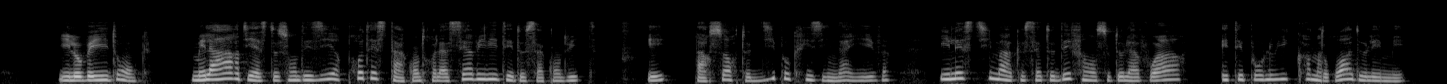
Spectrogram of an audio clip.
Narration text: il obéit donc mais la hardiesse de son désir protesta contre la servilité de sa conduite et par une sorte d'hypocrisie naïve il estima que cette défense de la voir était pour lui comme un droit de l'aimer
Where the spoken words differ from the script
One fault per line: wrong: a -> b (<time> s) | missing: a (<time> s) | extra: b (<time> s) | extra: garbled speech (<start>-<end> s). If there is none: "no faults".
missing: une (7.1 s)
missing: un (13.2 s)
